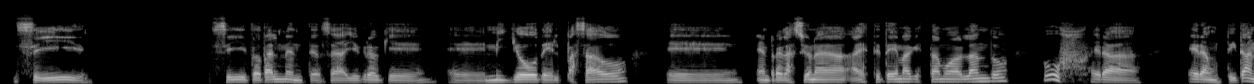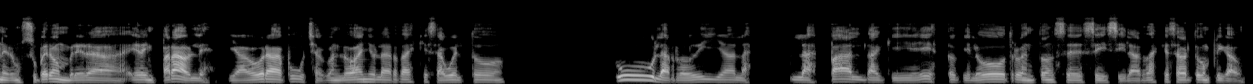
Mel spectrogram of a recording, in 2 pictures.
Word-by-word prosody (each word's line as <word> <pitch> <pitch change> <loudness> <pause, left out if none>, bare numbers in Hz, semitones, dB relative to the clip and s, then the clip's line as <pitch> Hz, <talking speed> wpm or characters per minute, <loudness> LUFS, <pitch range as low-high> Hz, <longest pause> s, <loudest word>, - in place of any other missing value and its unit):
Sí. 100 +1 +2 1.3
Sí, 110 0 +1
totalmente. 110 -3 0
O - - -6
sea, 100 -1 0
yo 95 +1 -3
creo 105 -2 -1
que, 95 -1 -5 0.2
eh, 90 -1 -7
mi 100 +1 0
yo 110 +2 +6
del 100 -2 -1
pasado, 120 +8 +1 0.4
eh, 95 0 -5
en 105 0 -1
relación 100 +3 +4
a 110 -1 +2
a - - +3
este - - -5
tema 125 +1 +2
que 125 - -5
estamos 125 +1 -1
hablando, 145 +6 0 0.3
uf, 215 -1 0 0.3
era 100 -4 0 0.4
era 125 -3 +3
un 100 -3 -2
titán, 100 +3 +1
era 100 -2 -1
un 100 - -5
superhombre, 105 -3 +2
era 95 -3 0
era 110 0 +1
imparable. 100 -3 +4 0.2
Y, 95 - -9
ahora, 110 +5 +4
pucha, 125 -8 -4
con 95 +1 -5
los 105 +2 0
años 115 0 0
la 110 - -1
verdad 115 +2 -1
es - - -15
que 110 - -11
se - - -1
ha - - +2
vuelto 105 0 -4 1.1
Uh, 210 -2 +3
la - - +4
rodilla, 110 +2 -4
la 100 -3 -5
es - - -14 0.4
la 110 -2 0
espalda, 115 -2 0
que 100 +5 -6
esto, 115 -2 -8
que 100 -2 -9
lo 100 +3 -4
otro. 120 -2 +1
Entonces 100 0 -2
sí, 95 -3 0
sí, 90 - +5
la 90 +1 -1
verdad 95 +4 -2
es - - -8
que 115 - -4
se - - +1
ha - - +5
vuelto 105 +1 -1
complicado. 105 -1 -2
105 Hz, 165 wpm, -25 LUFS, 100-115 Hz, 1.3 s, yo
